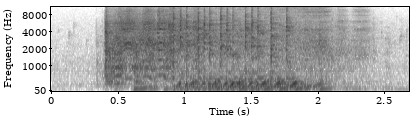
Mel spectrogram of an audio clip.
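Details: Fiat Panda 4x4 project engine, freshly wired up with a recharged battery, cranks at a steady rhythmic beat for under two seconds. It comes close to catching but doesn't fire.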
